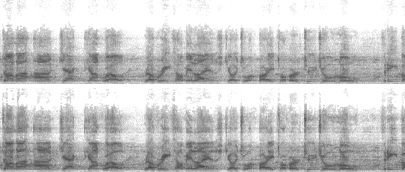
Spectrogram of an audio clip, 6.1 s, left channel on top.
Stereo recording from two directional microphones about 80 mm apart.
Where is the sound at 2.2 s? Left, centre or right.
Right.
